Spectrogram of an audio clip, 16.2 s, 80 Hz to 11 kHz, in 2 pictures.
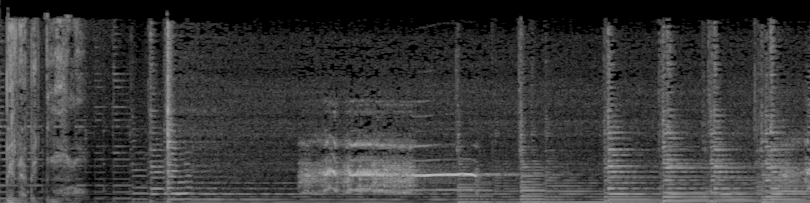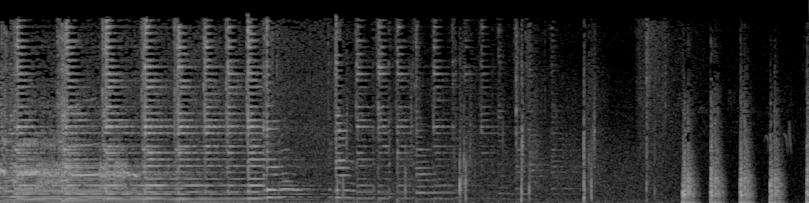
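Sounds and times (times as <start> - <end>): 
soft plucked music: 0.0 - 3.0, 3.8 - 14.2
speech: 0.1 - 1.0
loud firm knocks on a door: 14.9 - 16.1.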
